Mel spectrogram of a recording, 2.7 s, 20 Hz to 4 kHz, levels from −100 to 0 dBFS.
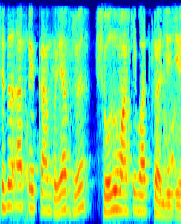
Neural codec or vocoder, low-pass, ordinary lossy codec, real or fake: codec, 16 kHz, 4 kbps, FreqCodec, larger model; 3.6 kHz; AAC, 16 kbps; fake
